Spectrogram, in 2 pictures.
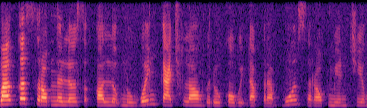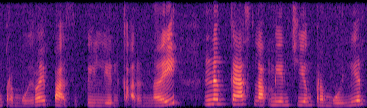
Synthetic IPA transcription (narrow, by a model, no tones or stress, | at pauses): ɓaəkɨt̪̚srop̚nɨwləːsakɑlːoːk̚nʊ̆əhʋɨɲkaːt͡ɕʰlɑːŋʋiɾukoːʋit̪̚ɗɑpːramɓuənsaːɾop̚miənt͡ɕiəŋpramːuəjrɔːjpaːt̪̚sə̥pːiːliənka̰ʔɾanɨj | nɨŋkaːslap̚miənt͡ɕiəŋpramːuəjliən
